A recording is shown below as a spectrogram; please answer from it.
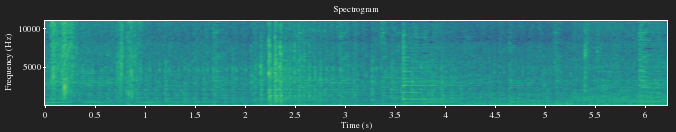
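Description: A motorcycle engine running and pulling away, its low pulsing growing a little louder, under background music with plucked melodic notes.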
